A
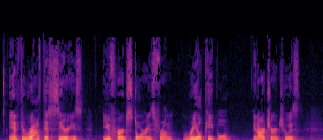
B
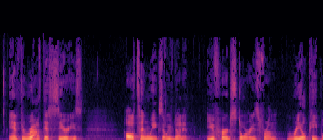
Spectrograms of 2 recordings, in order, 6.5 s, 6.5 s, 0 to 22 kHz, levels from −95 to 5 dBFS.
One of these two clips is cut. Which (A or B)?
A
